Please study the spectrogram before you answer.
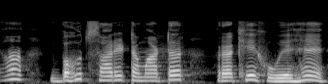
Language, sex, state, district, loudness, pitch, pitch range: Hindi, male, Jharkhand, Ranchi, -15 LUFS, 185 Hz, 165-210 Hz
